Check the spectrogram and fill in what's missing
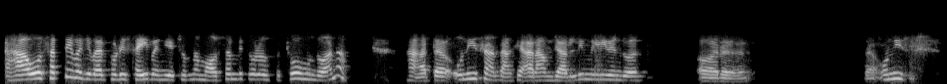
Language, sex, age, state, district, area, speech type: Sindhi, female, 45-60, Uttar Pradesh, Lucknow, urban, conversation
